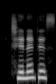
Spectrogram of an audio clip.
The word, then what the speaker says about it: tinnitus: Tinnitus. Tinnitus, pronounced tinnitus, or ringing in the ears, is the sensation of hearing ringing, buzzing, hissing, chirping, whistling, or other sounds.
